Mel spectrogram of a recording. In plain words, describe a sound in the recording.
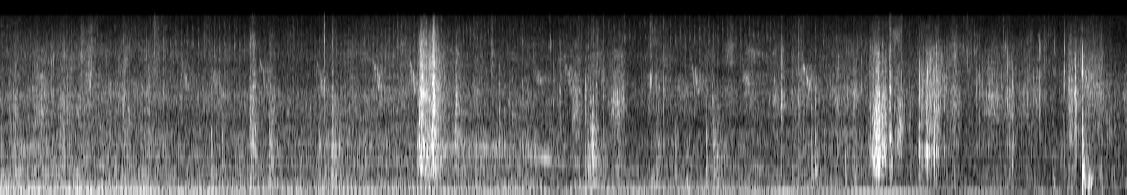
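A motorbike engine idles steadily.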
